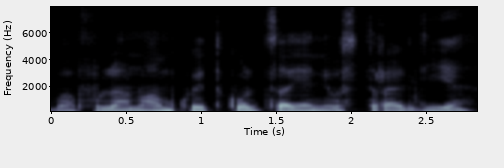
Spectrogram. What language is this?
Masikoro Malagasy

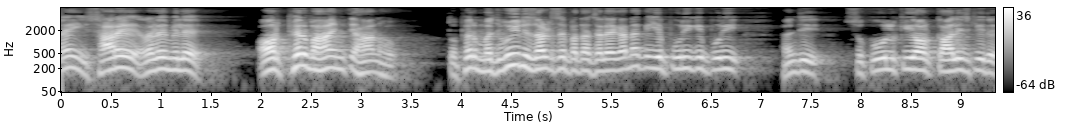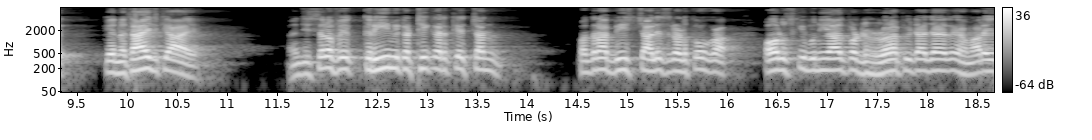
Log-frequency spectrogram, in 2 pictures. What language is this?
Urdu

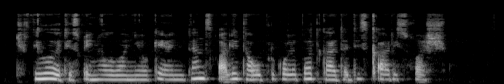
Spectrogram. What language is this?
Georgian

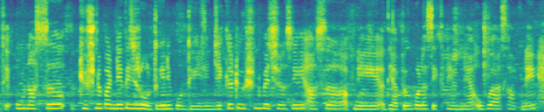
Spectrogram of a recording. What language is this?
Dogri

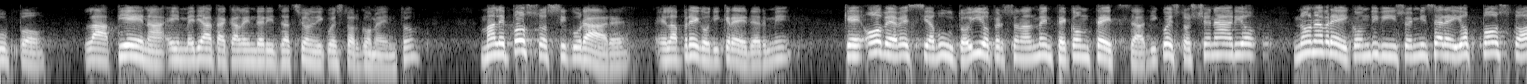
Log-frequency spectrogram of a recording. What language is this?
Italian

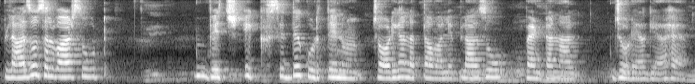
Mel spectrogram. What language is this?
Punjabi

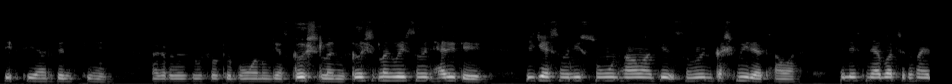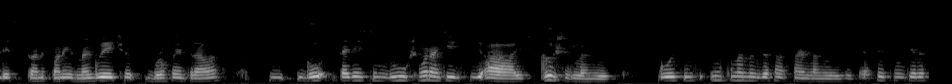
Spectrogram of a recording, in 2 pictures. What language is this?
Kashmiri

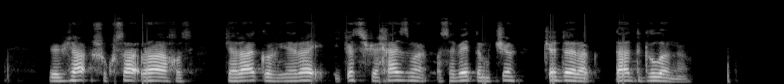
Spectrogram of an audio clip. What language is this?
Abkhazian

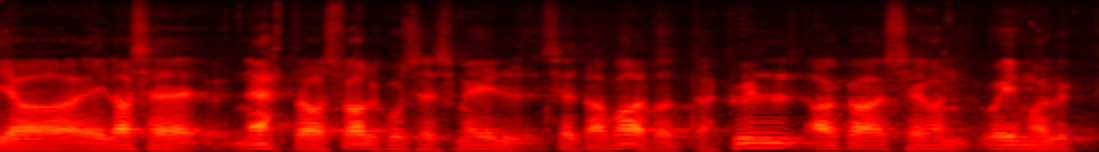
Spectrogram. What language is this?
Finnish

